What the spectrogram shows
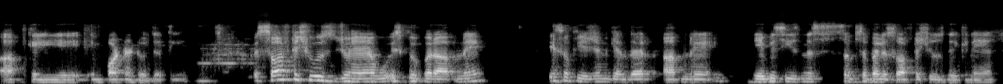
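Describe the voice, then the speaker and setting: A male physiotherapy lecturer giving a recorded radiology lesson, explaining in Hindi and slowly reading English textbook lines aloud. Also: medium pitch, fairly bright tone, lo-fi sound.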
